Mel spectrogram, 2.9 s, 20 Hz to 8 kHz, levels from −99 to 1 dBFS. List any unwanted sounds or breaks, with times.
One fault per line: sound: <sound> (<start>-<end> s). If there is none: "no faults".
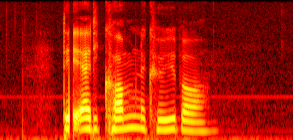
sound: dropout (0.7-0.7 s)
